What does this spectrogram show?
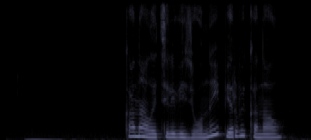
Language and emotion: Russian, positive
